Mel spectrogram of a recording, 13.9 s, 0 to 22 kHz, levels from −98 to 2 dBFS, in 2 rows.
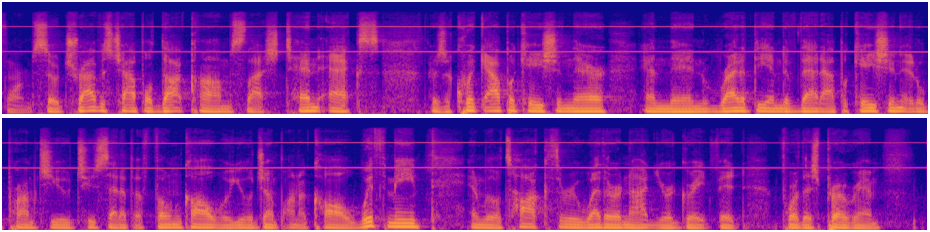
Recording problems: high-pitched whine; noticeable; throughout; 9 kHz, 10 dB below the speech

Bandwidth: 15 kHz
